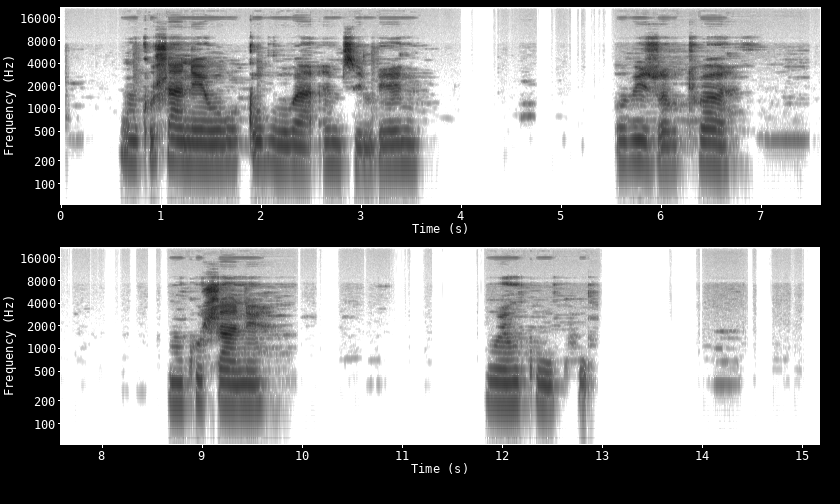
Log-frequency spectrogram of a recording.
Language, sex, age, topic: North Ndebele, female, 36-49, health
